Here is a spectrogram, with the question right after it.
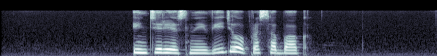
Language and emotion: Russian, neutral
